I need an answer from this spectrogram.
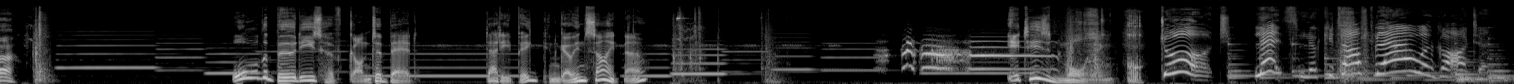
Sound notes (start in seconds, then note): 8.2 rooster crowing; 10.4 oinks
